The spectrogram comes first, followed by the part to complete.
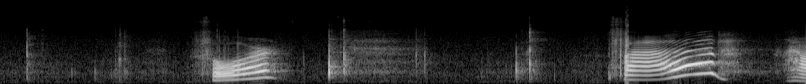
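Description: A woman's voice in two drawn-out, wordless sung or hummed notes, each sliding up and back down, about two seconds in and again near the end. Between them come a few light clicks of a measuring cup scooping flour from a plastic bin.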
